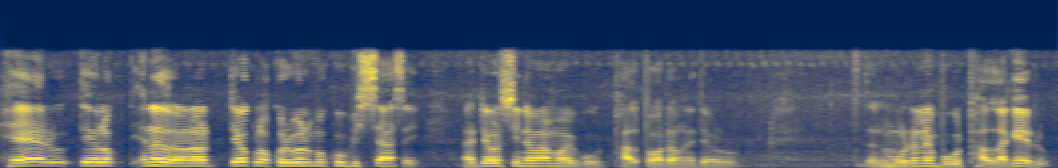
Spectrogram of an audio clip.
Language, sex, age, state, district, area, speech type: Assamese, male, 18-30, Assam, Nalbari, rural, spontaneous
